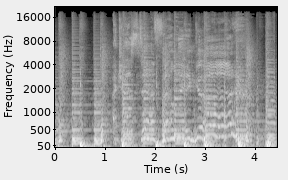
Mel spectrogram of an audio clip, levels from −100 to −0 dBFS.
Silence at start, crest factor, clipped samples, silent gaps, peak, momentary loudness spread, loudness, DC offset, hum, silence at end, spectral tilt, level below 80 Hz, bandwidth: 0 s; 12 dB; under 0.1%; none; 0 dBFS; 4 LU; -13 LUFS; under 0.1%; none; 0 s; -4.5 dB/octave; -18 dBFS; 19.5 kHz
